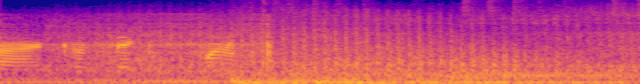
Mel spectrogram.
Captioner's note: helicopter blades whirring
